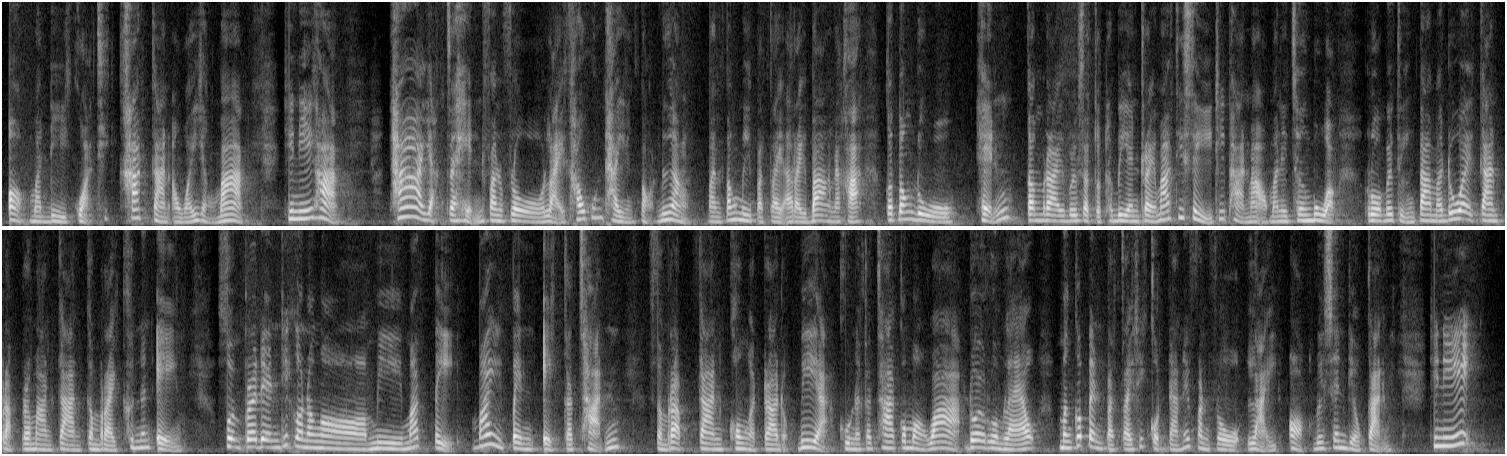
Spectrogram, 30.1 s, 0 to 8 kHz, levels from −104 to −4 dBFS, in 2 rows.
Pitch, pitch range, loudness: 210 Hz, 185-240 Hz, -24 LUFS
